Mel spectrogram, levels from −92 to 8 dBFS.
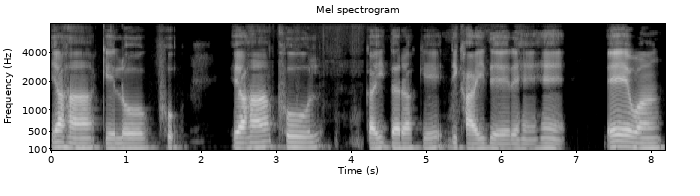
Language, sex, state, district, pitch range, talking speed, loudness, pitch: Hindi, male, Bihar, Jahanabad, 115-130 Hz, 110 wpm, -18 LUFS, 120 Hz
